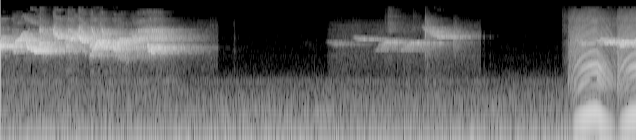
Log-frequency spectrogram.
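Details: Ultramarine grosbeak in the Nordeste song style: a loud, dense warble, then silence, a few thin separate whistled notes, and finally a short burst of odd sweeping sounds.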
